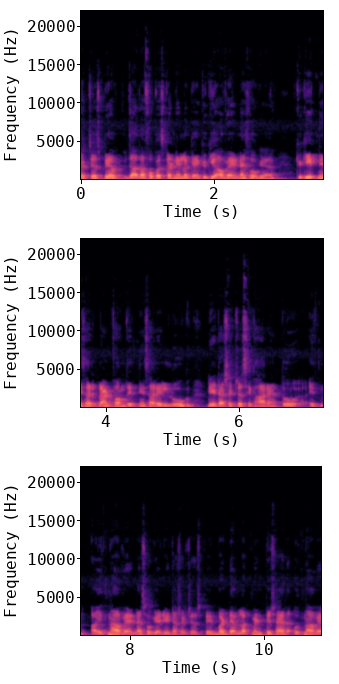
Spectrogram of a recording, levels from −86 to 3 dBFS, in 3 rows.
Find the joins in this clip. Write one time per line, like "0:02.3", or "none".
none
